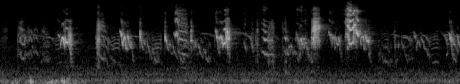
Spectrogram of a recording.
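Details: Pet budgies, a breeding pair, in lively high chirping: rapid squeaky and buzzy notes in quick clusters, with a few louder sharp chirps standing out.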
